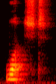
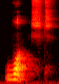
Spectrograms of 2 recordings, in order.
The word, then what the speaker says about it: watched: The verb watch has a sound ending in ch, so the ed ending will be pronounced as t. Watched, watched.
